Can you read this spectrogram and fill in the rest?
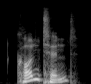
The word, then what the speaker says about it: content: Äh, kleine Aussprachehilfe beim Con Content im Sinne von Inhalt wird die erste Silbe betont. Betont man die zweite Silbe, klingt es nach Content im Sinne von zufrieden.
